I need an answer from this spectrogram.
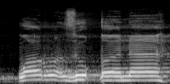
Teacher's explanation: Ra sukun yang didahului fathah kita baca tafkhim.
